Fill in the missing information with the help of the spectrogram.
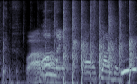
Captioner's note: claps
